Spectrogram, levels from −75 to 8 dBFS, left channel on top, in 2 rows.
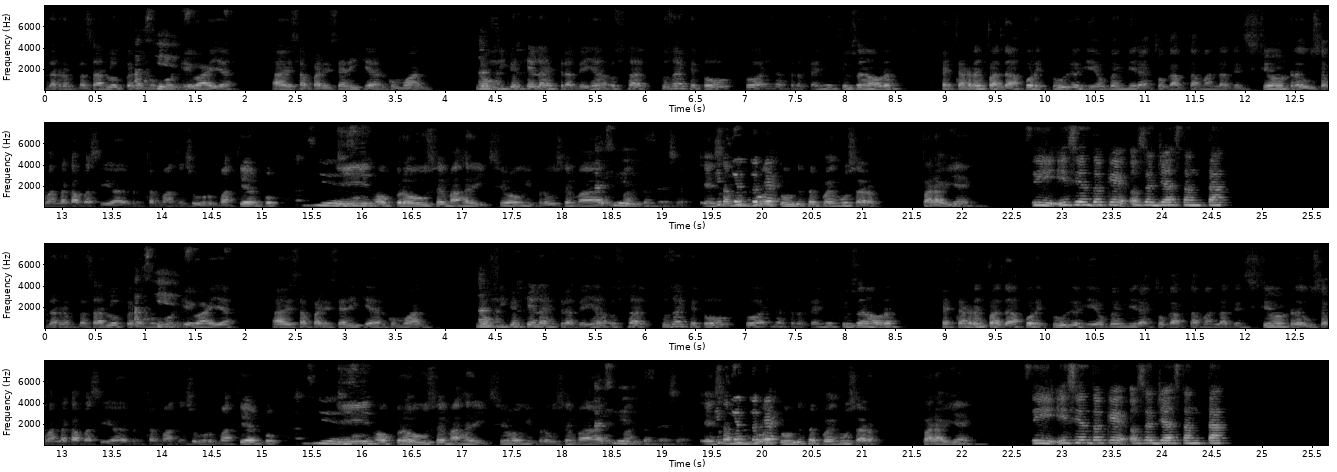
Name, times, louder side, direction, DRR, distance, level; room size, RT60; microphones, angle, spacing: voice 1, 0.0-1.9 2.3-3.8 4.3-8.5 9.0-15.1 15.7-19.1 19.4-21.1 21.6-22.2, equal, 20° left, 1.5 m, -35 dB
voice 2, 15.5-15.9 18.3-18.7 19.7-20.1 22.7-24.6, left 2 dB, 40° right, 1.5 m, -29 dB
5.0 x 3.1 x 3.0 m
head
